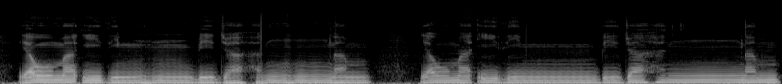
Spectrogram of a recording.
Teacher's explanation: We do غنة for 2 harakat because there is a noon sakina or a tanween followed by a ba. So we do Iqlab.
